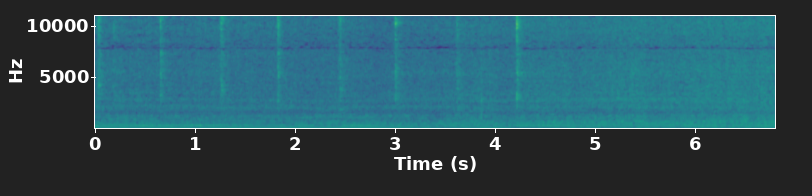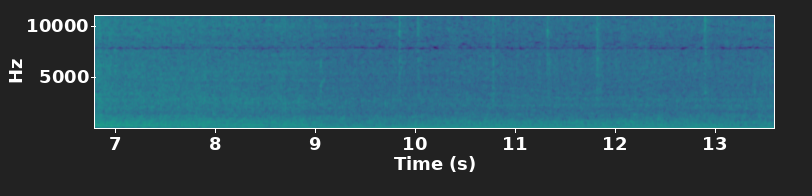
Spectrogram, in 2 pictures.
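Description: Pontiac G8 GT's 6.0-litre V8 idling steadily, a constant low hum.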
